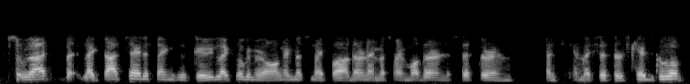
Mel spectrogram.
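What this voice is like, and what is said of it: Irish accent. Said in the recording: “I still have that culture of Irishness around me... hopefully, as you can tell through my accent, it hasn't changed much”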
